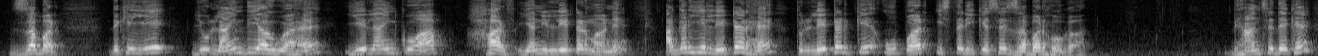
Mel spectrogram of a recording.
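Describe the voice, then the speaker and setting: A woman teaching a children's language lesson, patiently repeating each word and spelling it out sound by sound, checking in often. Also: medium pitch. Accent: Indian Hindustani. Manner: patient, repeats words slowly and syllable by syllable.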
